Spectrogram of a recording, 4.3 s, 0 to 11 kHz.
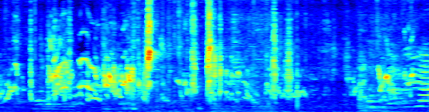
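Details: Budgerigars in a group, recorded on 28 April 2023, give a run of scratchy chirps and harsh squawks that fade after three seconds, then resume softly. A faint low hum sits beneath.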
